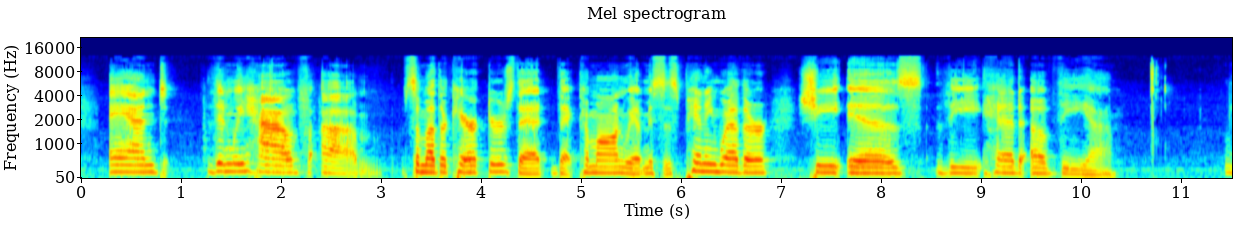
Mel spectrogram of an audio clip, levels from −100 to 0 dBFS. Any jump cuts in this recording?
no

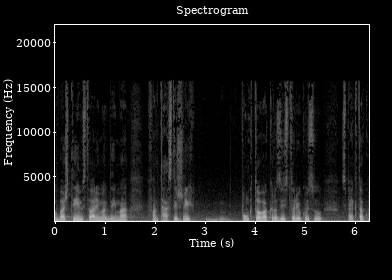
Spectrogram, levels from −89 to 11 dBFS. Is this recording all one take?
yes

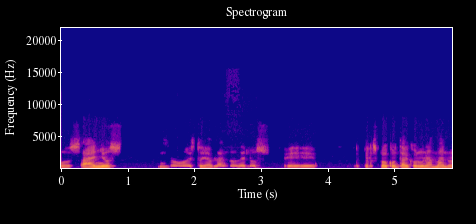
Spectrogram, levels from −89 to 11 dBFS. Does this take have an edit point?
no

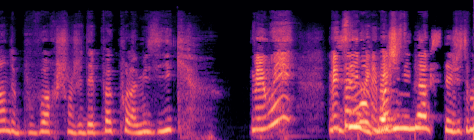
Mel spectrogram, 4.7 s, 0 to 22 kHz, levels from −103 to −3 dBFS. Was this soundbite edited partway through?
no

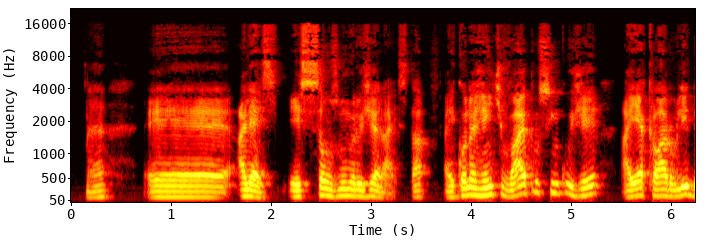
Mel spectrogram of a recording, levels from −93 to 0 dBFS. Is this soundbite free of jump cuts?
no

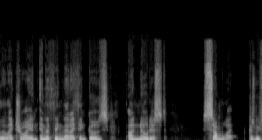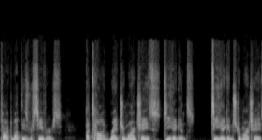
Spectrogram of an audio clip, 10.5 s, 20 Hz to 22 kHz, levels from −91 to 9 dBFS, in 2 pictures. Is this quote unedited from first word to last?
yes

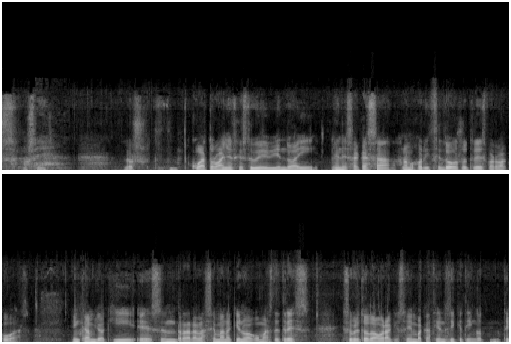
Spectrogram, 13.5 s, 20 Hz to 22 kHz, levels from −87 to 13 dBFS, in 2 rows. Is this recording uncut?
yes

